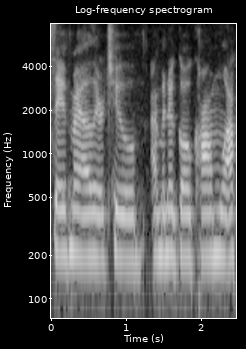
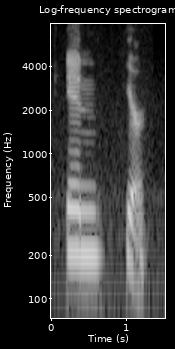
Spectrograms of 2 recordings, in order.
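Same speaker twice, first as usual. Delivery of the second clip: really slow, deliberate, drawn-out words. Hoping the other player gets a double meaning, saying it really slowly. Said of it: "I say it really slow".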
